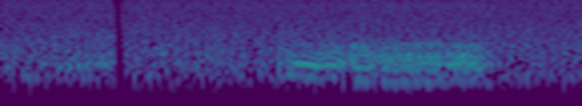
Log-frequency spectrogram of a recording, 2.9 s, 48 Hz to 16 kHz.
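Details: Domestic cat, male, sleeping in a box with a close-up mic; congested breathing caused by a 13-year underlying disease gives one short, wheezy, nasal snuffle lasting under a second, with a faint click before it.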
